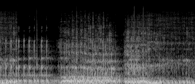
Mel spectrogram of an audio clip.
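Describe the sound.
A voice imitates a tiger's roar: a loud, rough, growling rumble held for about two seconds, with a brief dip in the middle before it surges again.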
